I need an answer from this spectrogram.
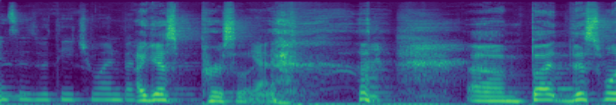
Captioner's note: laughing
